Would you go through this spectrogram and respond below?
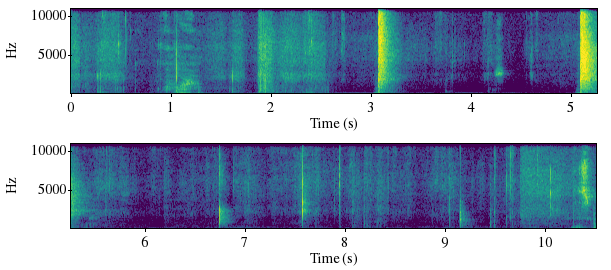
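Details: Chiropractic neck adjustment at the upper neck beneath the atlas in a woman with a suspected pinched nerve and neck tenderness: two sharp cracking pops with softer clicks and quiet room noise, joint cavitation.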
